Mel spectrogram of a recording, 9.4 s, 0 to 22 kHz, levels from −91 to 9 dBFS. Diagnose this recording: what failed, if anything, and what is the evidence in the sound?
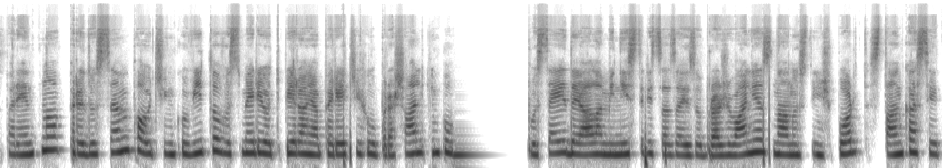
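Loud pops appear at 3.43–3.52 s, 6.45–6.67 s and 7.63–7.71 s, each a pair of sharp pops about 10, 15 and 15 dB above the speech, which carries on underneath. The likely cause is a voltage step or static discharge in the analogue wiring.

Short concealed packet loss occurs at 4.27 s, 4.41 s and 4.51 s, with about 40, 20 and 20 ms missing. These are network-stage gaps. The decoder extended the preceding sound and blended back, so each one is a brief smear or wobble in the speech.

A long network dropout runs from 4.56 to 5.30 s, losing about 720 ms. Concealment stretches the last sound into a fading buzz, followed by roughly 280 ms of silence. Speech then resumes without the missing part. This was likely a network outage rather than a local fault.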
